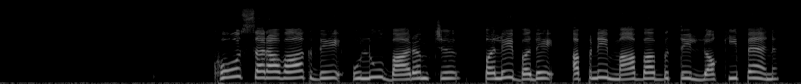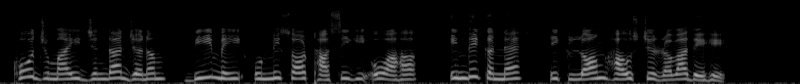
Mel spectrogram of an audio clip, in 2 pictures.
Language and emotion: Dogri, neutral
